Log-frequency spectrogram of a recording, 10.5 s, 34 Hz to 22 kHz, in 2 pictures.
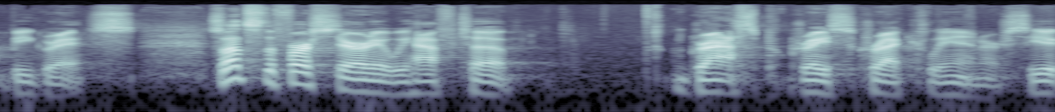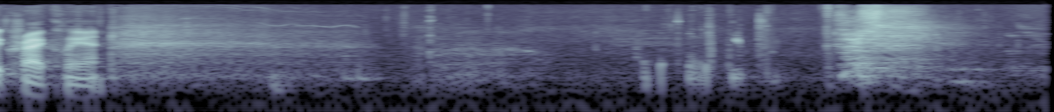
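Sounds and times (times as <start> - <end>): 
speech: 0.0 - 2.7, 3.4 - 6.2
sharp sneeze: 9.4 - 10.2.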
